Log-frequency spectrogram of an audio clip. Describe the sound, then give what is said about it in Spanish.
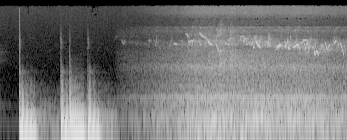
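A flock of wild birds in Mexico City chirps and twitters in overlapping calls over a steady urban hum, preceded by several loud, low resonant strikes at the start. “El audio que escuchaste es de un grupo de aves al interior de la Ciudad de México”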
